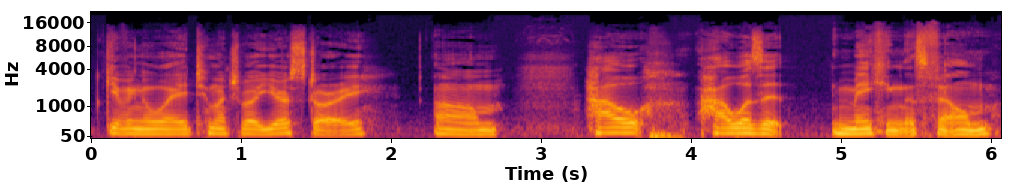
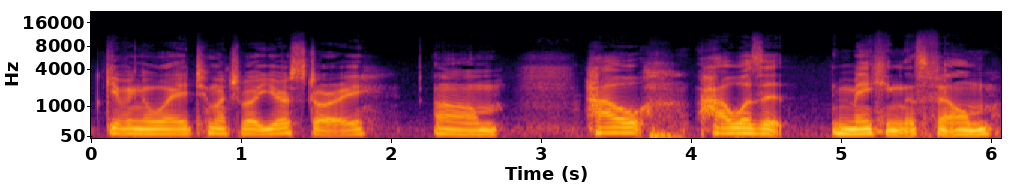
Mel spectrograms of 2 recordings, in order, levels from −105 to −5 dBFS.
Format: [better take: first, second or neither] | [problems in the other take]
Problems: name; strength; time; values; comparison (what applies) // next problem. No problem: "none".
first | muffled; slightly; fading above 4 kHz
